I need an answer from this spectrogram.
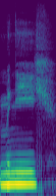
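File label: "mních", Slovak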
